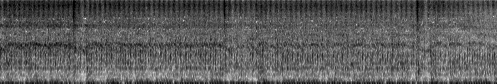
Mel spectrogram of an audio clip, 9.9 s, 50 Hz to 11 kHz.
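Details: 2009 850 XP with an uneven, lumpy rough idle, occasional sharp pops, burping and backfiring, with a suspected miss; persists after a throttle cable adjustment and repair of mouse-chewed wiring.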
